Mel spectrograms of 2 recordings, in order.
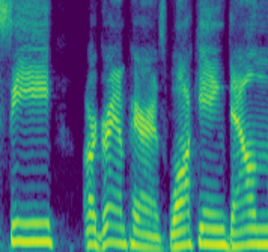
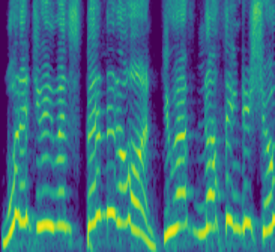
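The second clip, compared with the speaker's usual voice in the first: much higher, indignant grandfather rant; mock grandpa fury, pitched way up; angry grandfather; 13 semitones higher than usual. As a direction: play the grandfather outraged over wasted money. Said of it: "And so he's like".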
